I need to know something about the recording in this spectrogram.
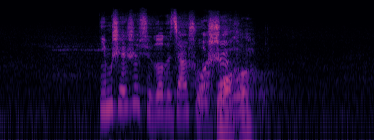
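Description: A woman asks a question, close by.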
